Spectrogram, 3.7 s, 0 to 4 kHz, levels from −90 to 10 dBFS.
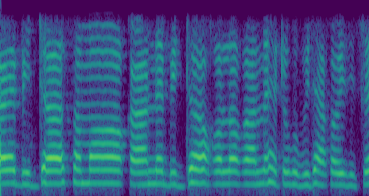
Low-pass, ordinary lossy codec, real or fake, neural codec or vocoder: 3.6 kHz; none; real; none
